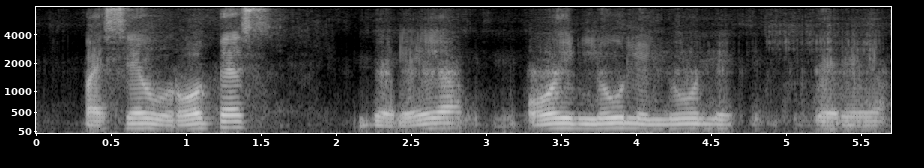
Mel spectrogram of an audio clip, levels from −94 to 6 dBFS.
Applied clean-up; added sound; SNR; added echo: neural separator model SepFormer DNS4.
